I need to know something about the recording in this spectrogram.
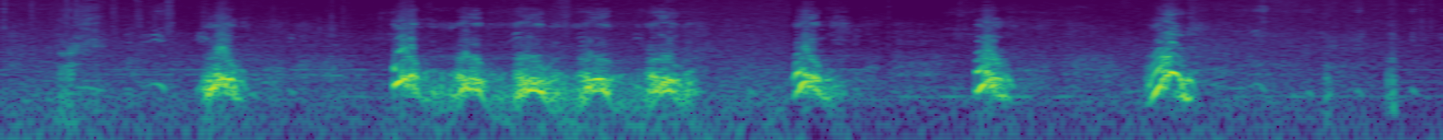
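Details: Bernese Mountain Dog barking furiously at a snapping turtle: a lone bark, a fast string of five barks, then three more spaced single barks, rough and mid-pitched, with a person's voice faintly in the background.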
